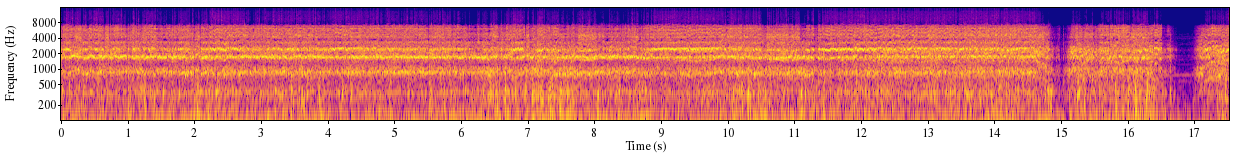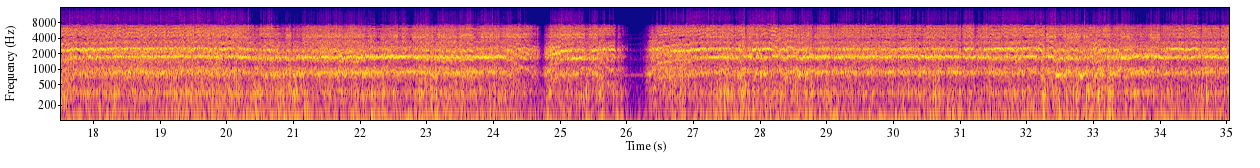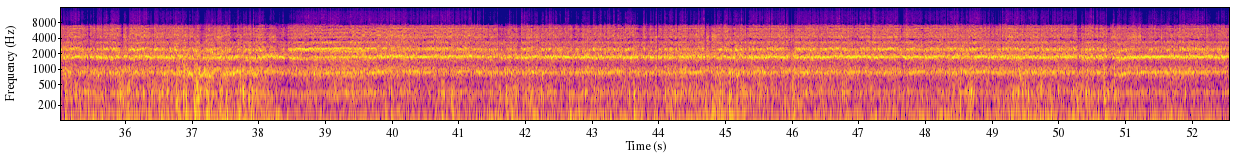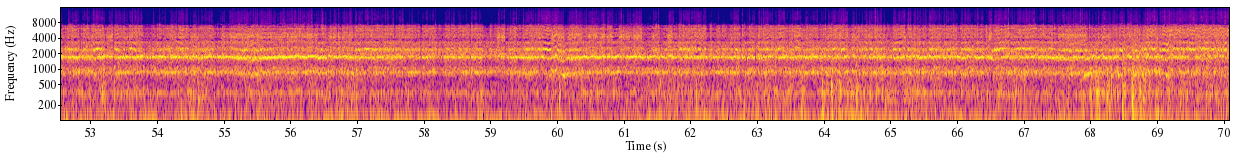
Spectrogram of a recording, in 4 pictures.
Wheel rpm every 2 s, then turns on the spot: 230, 230, 230, 230, 220, 220, 210, 160, 130, 210, 220, 220, 150, 140, 230, 230, 220, 230, 230, 220, 230, 240, 230, 230, 230, 230, 240, 230, 230, 230, 230, 230, 240, 230, 220.
24-26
